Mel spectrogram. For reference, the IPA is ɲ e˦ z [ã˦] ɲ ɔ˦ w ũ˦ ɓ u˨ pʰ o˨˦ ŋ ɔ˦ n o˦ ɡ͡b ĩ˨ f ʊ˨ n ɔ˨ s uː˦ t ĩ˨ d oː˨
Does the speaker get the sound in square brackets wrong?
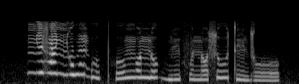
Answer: no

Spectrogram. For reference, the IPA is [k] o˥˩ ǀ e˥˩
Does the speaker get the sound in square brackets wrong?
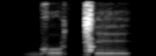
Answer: yes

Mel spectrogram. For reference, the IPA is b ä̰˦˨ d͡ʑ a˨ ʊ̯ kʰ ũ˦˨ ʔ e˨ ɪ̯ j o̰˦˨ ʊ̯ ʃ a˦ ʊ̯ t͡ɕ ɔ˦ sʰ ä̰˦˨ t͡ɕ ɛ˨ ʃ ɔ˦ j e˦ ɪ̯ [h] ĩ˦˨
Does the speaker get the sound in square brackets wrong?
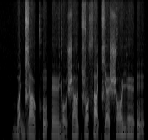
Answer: yes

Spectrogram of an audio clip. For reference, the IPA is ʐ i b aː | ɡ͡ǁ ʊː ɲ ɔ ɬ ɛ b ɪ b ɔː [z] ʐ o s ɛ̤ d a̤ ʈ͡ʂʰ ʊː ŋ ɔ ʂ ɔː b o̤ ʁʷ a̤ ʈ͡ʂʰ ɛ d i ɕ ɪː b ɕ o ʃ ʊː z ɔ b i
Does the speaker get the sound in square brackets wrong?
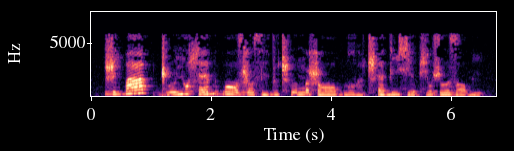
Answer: no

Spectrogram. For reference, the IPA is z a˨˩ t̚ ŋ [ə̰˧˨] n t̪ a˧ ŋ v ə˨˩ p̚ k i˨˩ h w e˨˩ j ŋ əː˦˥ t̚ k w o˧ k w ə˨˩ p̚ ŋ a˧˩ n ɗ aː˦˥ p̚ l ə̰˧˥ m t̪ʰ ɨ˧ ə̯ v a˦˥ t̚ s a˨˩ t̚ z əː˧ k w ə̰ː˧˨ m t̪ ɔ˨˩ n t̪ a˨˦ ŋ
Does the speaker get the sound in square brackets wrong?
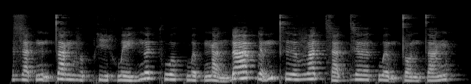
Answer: no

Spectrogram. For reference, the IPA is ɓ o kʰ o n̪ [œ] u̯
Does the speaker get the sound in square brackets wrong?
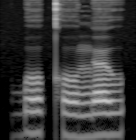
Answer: no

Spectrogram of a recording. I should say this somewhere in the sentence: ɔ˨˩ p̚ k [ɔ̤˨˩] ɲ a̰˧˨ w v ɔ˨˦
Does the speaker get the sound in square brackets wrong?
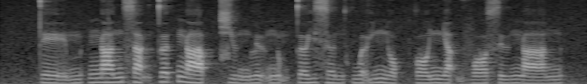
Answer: yes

